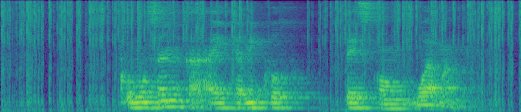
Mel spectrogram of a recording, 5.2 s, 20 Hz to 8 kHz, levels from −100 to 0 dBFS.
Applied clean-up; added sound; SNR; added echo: none; Fireworks; 12 dB; reverberation time 0.8 s.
